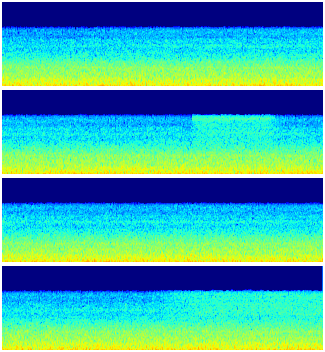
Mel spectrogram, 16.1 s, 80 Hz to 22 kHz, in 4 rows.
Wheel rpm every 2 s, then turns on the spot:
0, 0, 0, 0, 0, 0, 0, 0.
none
